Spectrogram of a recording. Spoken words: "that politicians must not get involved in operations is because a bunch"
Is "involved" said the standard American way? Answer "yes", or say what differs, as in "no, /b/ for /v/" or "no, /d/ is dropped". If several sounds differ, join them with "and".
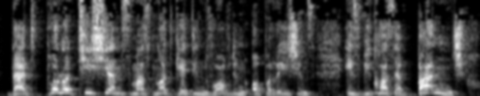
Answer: yes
